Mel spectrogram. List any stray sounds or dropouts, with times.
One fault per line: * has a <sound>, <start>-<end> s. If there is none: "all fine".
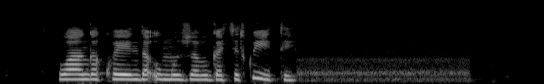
all fine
